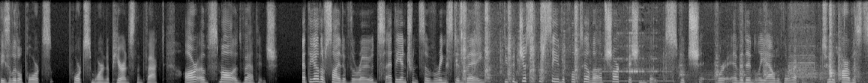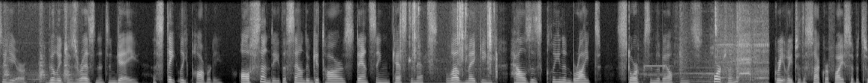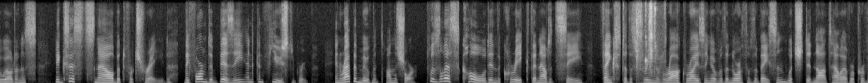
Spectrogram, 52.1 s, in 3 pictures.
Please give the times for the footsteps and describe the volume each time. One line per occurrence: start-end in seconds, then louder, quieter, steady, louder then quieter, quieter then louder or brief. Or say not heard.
not heard.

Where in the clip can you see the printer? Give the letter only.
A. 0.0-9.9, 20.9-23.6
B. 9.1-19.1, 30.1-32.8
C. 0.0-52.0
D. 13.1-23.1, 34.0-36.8
B.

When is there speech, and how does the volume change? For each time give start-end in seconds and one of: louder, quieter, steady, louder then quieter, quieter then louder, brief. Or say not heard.
0.0-52.0 steady.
